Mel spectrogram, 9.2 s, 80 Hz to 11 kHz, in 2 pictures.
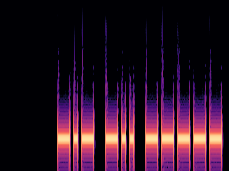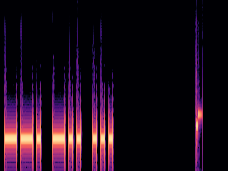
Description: Morse code, heard as a keyed tone, about 15 wpm, 700 Hz. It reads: KD0GDS
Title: USA Call Signs - 6 Characters - 2x Character Spacing - 15wpm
